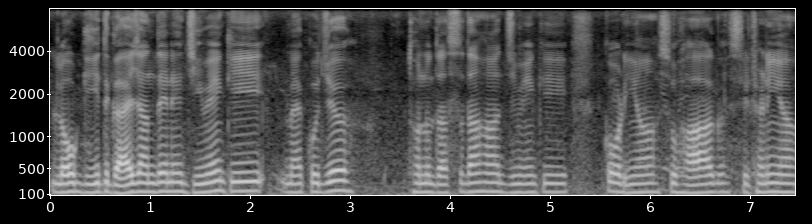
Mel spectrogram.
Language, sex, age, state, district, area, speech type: Punjabi, male, 18-30, Punjab, Bathinda, urban, spontaneous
